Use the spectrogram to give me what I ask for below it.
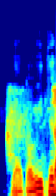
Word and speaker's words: Jacobites: Luego estaba otro grupo trascendental en su carrera, que son los Jacobites, o Jacobites, ¿cómo se pronuncia? Jacobites. – Jacobites.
